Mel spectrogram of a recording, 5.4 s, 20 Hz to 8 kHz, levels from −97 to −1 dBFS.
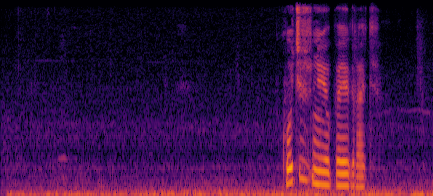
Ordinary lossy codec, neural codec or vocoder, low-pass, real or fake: Opus, 32 kbps; none; 7.2 kHz; real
